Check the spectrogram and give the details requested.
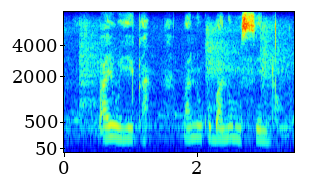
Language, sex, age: Xhosa, female, 24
